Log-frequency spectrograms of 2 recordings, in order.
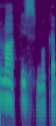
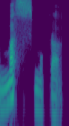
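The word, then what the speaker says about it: وَاسْمُكَ: Maka bacanya masmuka, masmuka. Gitu ya. Bukan maismuka tapi masmuka.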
